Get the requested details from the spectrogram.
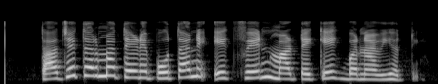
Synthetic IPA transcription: t̪ad͡ʒet̪əɾmãt̪eɽ̃epot̪aniʔekfenmaʈekẽk̚bənaʋiɦət̪ḭ

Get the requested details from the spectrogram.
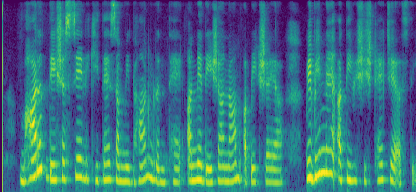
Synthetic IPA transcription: bʱaːɾət̪̚d̪eːʃɐsːelɪkʰit̪ɦɛsɐ̃mʋid̪ʱaːnɡɾɪ̃nt̪ʰɛɐnjəd̪eːʃaːnaːmɐpeːkʃɐjaːʋɪbʱɪnːeʔɐt̪iʋɪʃɪʃʈʰɛt͡ʃeʔɐ̰st̪ḭ

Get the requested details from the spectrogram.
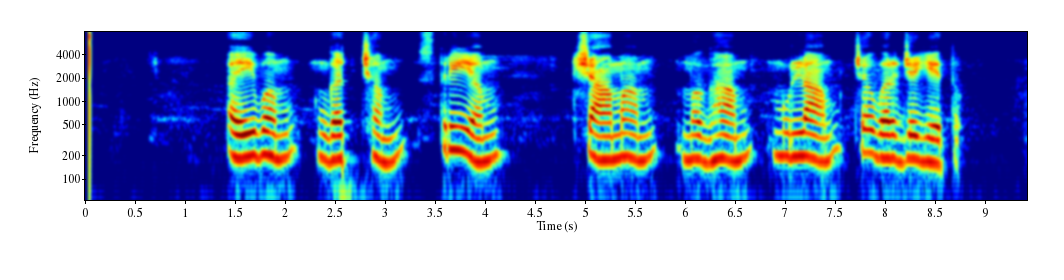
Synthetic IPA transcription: ɐjʋɐm | ɡɐtːt͡ʃʰɐmst̪ɾijɐm | kʂaːmaːmː | ɐɡʱaːmː | ulaːmt͡ʃɐʋɐɾd͡ʒɐjeːt̪

